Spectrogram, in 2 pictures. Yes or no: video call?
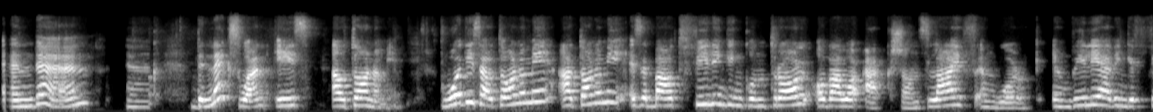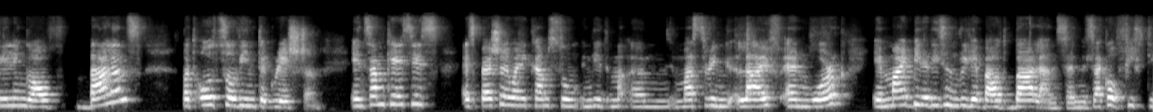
yes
